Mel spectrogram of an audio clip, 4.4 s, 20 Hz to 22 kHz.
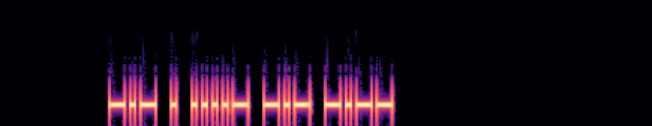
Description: Morse code, heard as a keyed tone, about 34 wpm, 700 Hz. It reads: KE4KY
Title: Call Signs Repeated 2x - 35wpm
